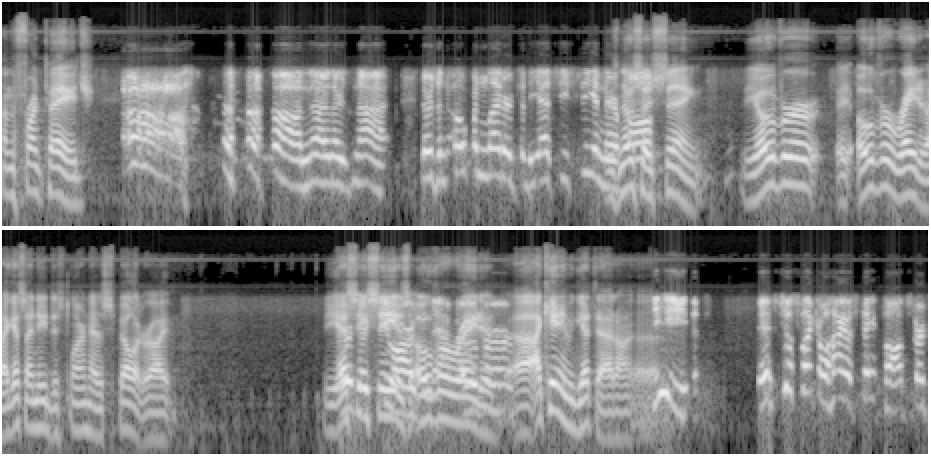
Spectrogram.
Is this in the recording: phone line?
yes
